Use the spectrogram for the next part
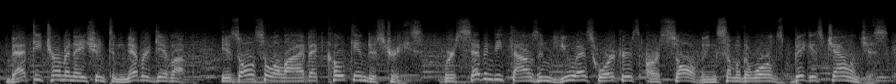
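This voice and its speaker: A man's voice: fairly high pitch, big pitch swings, moderate pace, hardly any pauses, rough recording. A man reading a scripted corporate radio advert as an announcer. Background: music bed.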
